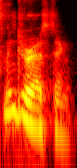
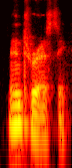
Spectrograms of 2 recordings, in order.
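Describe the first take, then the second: First: Said in the usual way. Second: Repeated much softer, to himself; a soft, lower afterthought; quiet musing. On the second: Real, not acted. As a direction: drop the voice and let it fade.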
